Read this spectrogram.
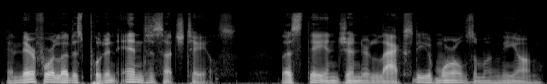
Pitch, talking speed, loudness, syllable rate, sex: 85 Hz, 210 wpm, -23 LUFS, 5.7 syllables/s, male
